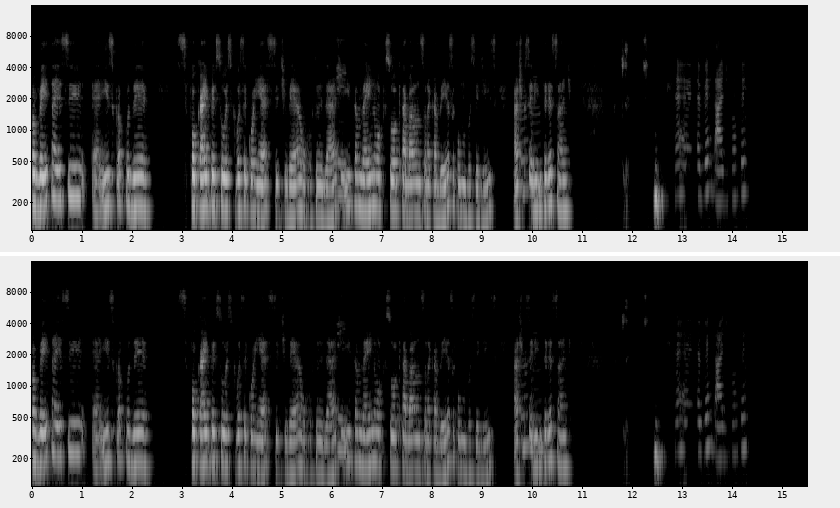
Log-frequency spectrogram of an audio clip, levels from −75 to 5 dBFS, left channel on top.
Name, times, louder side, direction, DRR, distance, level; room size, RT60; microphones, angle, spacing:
voice 1, 0.0-2.4 3.0-9.3 9.6-10.8 11.2-11.3 11.8-11.9 12.2-12.6, left 6 dB, 75° left, 0.4 m, -30 dB
voice 2, 9.8-10.2 12.9-14.4, left 1 dB, 55° left, 0.8 m, -46 dB
2.8 x 2.0 x 3.4 m
head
